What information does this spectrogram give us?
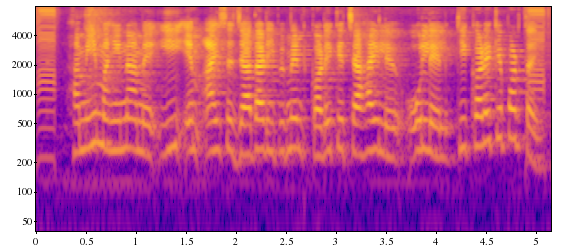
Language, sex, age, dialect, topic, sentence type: Magahi, male, 18-24, Western, banking, question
